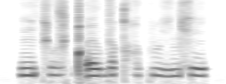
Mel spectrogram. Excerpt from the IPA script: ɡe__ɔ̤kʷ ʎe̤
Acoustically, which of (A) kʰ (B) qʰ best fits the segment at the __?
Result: B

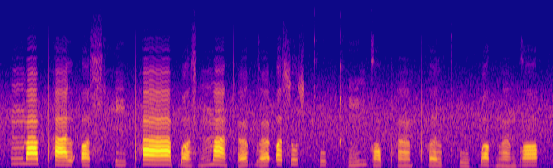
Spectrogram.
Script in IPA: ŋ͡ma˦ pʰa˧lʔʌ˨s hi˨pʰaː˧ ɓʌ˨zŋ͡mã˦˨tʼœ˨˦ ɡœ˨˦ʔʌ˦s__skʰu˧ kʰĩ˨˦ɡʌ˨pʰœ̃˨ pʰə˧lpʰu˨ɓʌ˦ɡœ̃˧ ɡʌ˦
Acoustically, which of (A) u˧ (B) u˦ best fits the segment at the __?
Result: B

